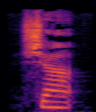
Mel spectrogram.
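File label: "sha", Japanese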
